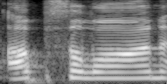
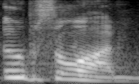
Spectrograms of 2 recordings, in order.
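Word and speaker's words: upsilon: It was actually pronounced oopsilon. The translators all say so.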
